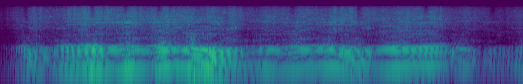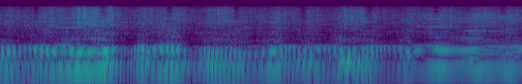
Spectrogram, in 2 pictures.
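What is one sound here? A motorcycle engine revs and chugs up close, rising and falling in pitch.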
